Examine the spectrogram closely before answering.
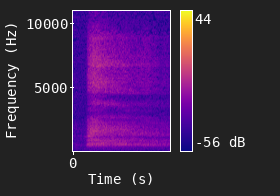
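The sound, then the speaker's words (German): A deep breath is drawn in during a guided breathing exercise. The inhale is a single long, airy rush that starts abruptly and stays steady for well over a second, with no talk. “Dann nimmst noch einen Atemzug”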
